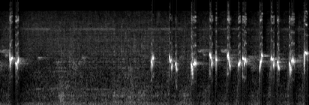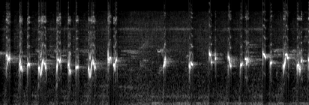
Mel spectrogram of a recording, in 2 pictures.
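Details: Wild trucukan, the yellow-vented bulbul, in long rapid song used as a lure: after a quiet start, a lively, nearly continuous stream of sharp, slurred chirps, varied in pitch, runs for about nine seconds.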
